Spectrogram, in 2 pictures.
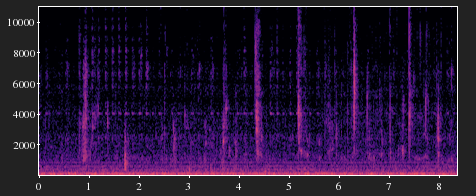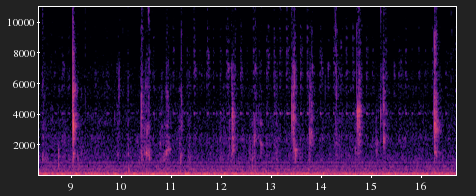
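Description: A person biting and chewing fried chicken wings close to the microphone: irregular small crunches and wet mouth clicks, over a faint low hum.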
